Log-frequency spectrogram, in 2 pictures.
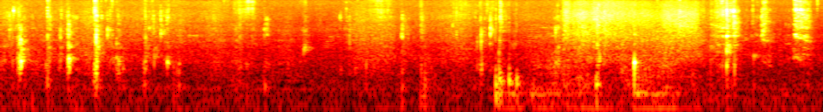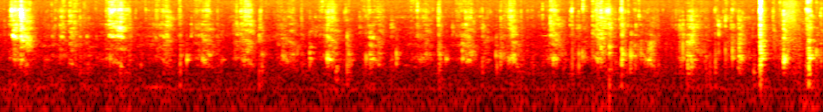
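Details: Apple being eaten by Montana the Leonberger: a few crunches, a brief shuffling rustle, then rhythmic wet chewing about two bites per second, crisp and close.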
